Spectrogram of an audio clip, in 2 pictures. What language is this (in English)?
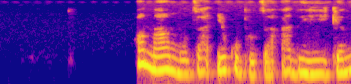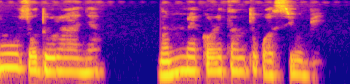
Igbo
